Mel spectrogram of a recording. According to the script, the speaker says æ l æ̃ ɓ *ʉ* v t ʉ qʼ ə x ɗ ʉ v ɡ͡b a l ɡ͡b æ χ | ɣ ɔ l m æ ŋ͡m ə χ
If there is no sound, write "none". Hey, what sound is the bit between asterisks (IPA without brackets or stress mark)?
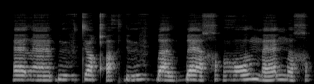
ʉ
